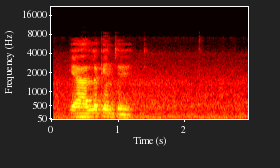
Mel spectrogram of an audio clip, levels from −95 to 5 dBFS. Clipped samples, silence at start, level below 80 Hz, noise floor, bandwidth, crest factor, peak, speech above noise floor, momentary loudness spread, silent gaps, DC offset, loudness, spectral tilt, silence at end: under 0.1%; 0.05 s; -50 dBFS; -41 dBFS; 7.4 kHz; 18 dB; -4 dBFS; 22 dB; 24 LU; none; under 0.1%; -20 LUFS; -7 dB/octave; 0.05 s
